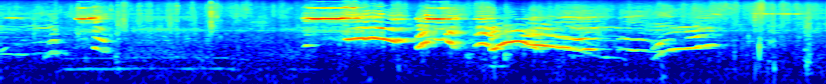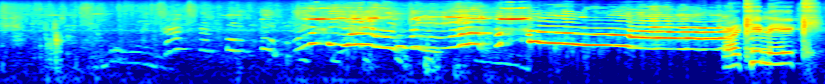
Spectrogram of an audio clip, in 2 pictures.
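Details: Three litters of Greenland Dog puppies, aged seven weeks, playing together on the farmyard at Tinka's Kennel in June: bursts of excited, overlapping yelps and squealing whines, quieter pauses between, and a sustained howl near the end.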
